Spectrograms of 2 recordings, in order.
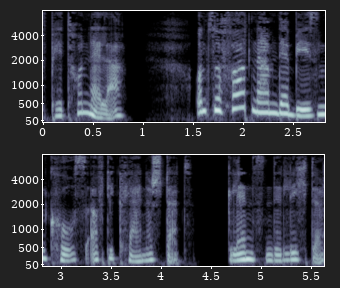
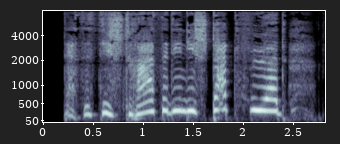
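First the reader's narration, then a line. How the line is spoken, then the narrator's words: Excited calling. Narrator (German): rief Luis aufgeregt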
